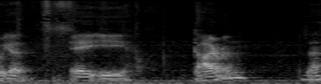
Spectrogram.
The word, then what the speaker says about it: Dairon: Yeah, it should be Dairon the minstrel.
